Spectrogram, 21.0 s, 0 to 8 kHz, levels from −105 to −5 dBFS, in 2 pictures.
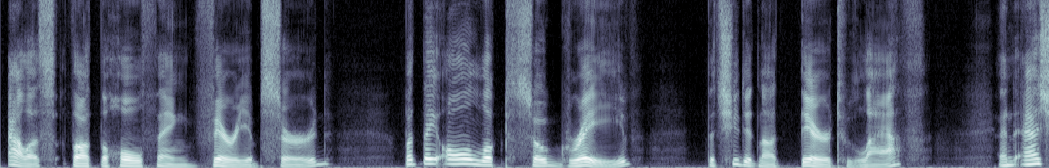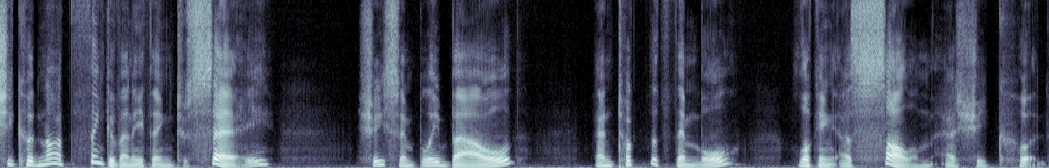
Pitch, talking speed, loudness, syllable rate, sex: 130 Hz, 125 wpm, -19 LUFS, 3.6 syllables/s, male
